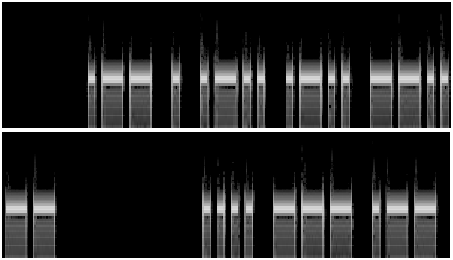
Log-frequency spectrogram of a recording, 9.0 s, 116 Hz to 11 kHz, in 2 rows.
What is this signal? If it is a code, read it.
Morse code, heard as a keyed tone, about 17 wpm, 700 Hz. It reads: WELL, HOW
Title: 3x Word-Spacing - Sentences from Top 200 Words - 17wpm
